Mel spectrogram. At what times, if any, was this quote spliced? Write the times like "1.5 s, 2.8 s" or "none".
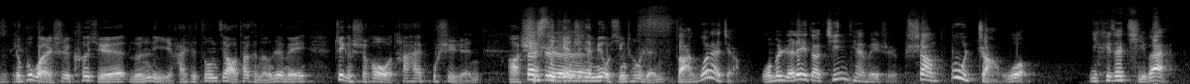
7.5 s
